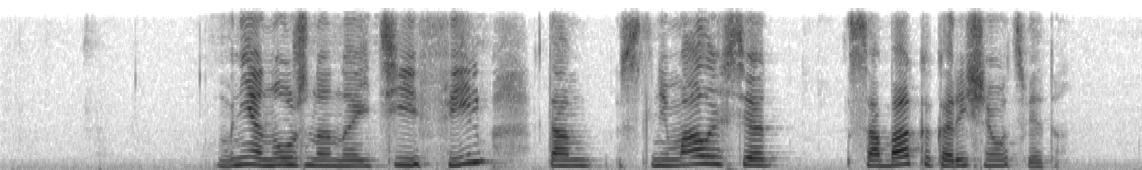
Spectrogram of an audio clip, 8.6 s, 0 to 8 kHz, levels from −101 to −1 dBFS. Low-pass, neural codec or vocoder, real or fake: 7.2 kHz; none; real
